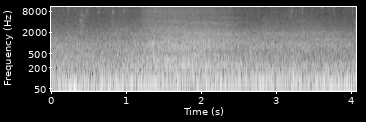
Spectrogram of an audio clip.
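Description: A car passing on the street, its tyre and engine noise swelling and fading over about two seconds, over a steady low rumble.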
